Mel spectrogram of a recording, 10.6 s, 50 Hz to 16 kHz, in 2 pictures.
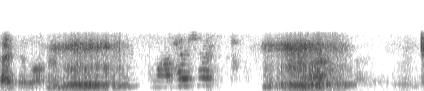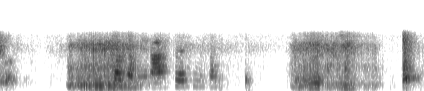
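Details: Woman snoring in a quiet room: rough, rattling snores on each breath in, quieter snorts and catches between, about 21 breaths a minute; she denies snoring.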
